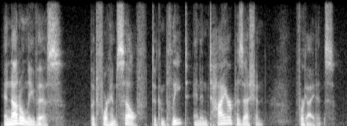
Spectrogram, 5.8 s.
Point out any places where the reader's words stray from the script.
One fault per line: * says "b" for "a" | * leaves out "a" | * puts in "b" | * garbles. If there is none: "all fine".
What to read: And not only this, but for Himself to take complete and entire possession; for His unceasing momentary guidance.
* leaves out "take"
* leaves out "His unceasing momentary"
